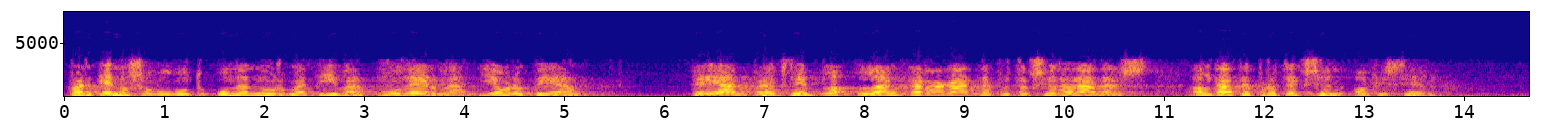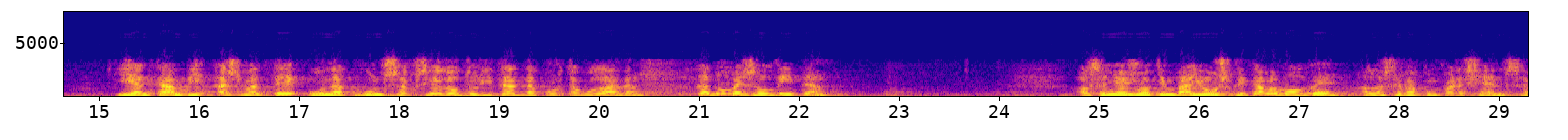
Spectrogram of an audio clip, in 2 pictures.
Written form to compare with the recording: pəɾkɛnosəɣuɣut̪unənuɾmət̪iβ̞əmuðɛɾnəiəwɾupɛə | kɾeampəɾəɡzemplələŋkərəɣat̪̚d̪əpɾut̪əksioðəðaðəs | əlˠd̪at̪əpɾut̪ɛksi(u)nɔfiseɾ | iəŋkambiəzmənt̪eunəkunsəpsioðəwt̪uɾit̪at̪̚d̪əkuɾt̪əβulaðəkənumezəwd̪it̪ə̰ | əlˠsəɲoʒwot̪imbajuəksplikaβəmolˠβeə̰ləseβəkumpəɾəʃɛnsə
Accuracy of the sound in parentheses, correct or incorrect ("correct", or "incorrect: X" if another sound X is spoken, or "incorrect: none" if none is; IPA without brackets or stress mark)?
incorrect: o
